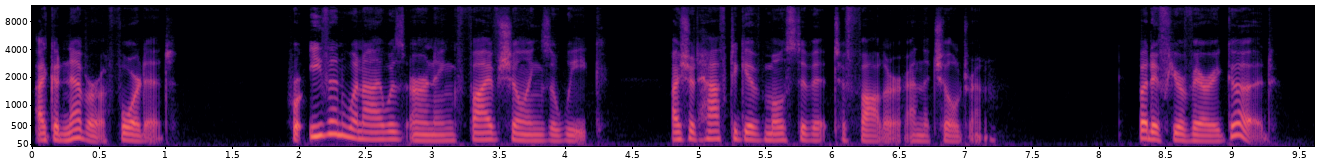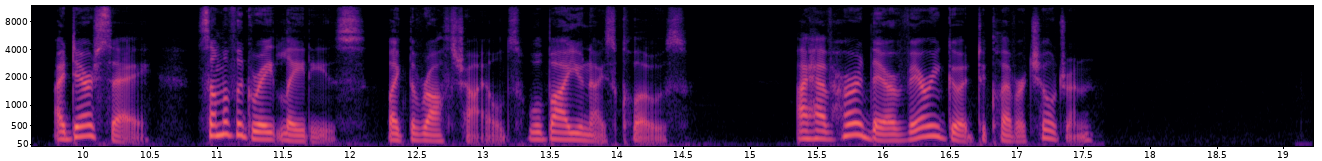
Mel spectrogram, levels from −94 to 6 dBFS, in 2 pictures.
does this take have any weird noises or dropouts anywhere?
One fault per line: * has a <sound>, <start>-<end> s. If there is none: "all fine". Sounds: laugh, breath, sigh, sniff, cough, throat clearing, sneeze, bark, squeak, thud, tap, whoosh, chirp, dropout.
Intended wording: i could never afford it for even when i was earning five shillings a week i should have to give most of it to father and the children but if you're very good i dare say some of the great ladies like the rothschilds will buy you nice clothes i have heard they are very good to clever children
all fine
